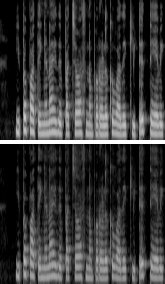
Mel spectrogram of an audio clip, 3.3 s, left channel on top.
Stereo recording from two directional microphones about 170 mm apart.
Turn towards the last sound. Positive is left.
turn(degrees=35)  # may be behind; listen again after turning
